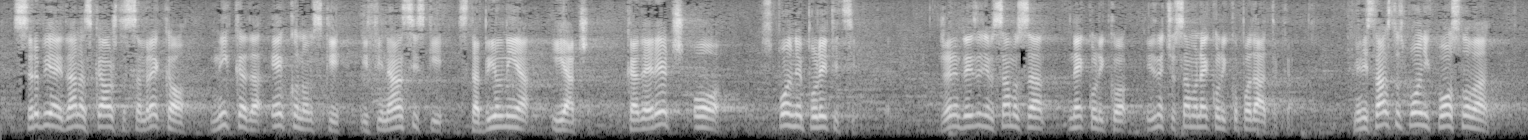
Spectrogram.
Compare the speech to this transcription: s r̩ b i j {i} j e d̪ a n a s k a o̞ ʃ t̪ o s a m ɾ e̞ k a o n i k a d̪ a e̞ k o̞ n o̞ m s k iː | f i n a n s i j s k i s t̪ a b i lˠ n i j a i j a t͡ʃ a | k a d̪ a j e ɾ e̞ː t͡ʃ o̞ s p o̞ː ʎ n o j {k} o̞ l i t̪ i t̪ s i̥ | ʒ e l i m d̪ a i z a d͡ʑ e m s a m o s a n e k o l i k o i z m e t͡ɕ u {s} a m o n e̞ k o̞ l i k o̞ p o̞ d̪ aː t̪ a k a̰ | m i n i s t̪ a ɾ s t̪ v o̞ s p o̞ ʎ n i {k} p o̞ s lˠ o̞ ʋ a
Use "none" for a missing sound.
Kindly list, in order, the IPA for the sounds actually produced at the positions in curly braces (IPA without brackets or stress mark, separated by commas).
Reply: a, p, s, x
